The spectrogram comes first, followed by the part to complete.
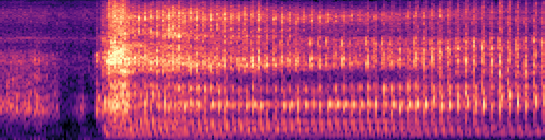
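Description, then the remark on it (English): A tiger lets out a single loud roar that bursts in suddenly and holds for a couple of seconds with a rough, pulsing growl as it trails on. “And she was a tiger.”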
